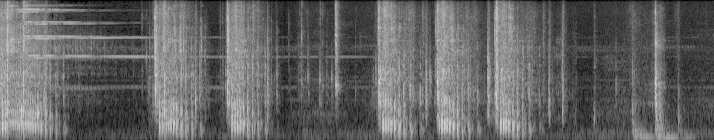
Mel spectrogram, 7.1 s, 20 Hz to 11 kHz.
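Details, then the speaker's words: Stihl MS194T non-runner with fuel issues, off choke: fires in short ragged bursts with pops and dropouts, never settling; owner suspects it's sucking air, carburetor (Zama) problem suspected. Popping. "It's popping, so I know this is going to Zama."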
